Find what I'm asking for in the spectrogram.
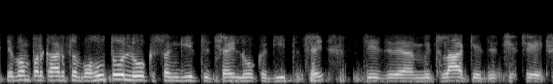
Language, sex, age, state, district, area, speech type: Maithili, male, 18-30, Bihar, Madhubani, rural, conversation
